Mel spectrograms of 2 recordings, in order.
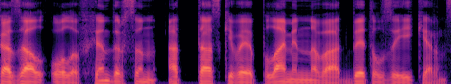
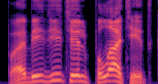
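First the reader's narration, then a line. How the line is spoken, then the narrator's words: Shout. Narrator (Russian): крикнул пламенный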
